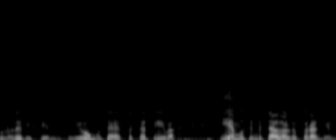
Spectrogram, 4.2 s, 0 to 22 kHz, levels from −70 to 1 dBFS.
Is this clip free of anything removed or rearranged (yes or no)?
no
